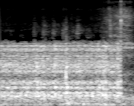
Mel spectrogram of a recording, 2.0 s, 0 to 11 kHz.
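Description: Faint, steady receiver hiss from a Yaesu FT-991 ham radio's speaker, with the band noise cut off sharply at the top by the narrow voice filter. The hiss stops suddenly near the end as the microphone is keyed to transmit.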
